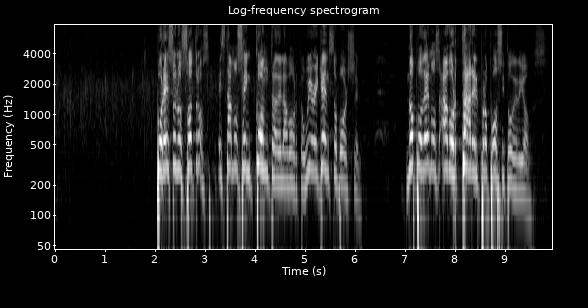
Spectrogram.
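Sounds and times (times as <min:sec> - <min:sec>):
audience applause: 0:00.0 - 0:05.2
speech: 0:02.0 - 0:06.2, 0:07.0 - 0:09.8.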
